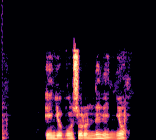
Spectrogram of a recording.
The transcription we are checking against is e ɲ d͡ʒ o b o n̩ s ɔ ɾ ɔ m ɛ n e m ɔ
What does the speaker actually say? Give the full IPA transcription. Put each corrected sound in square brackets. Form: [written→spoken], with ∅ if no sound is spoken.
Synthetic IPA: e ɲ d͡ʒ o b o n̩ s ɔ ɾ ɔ [m→n] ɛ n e [m→ɲ] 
